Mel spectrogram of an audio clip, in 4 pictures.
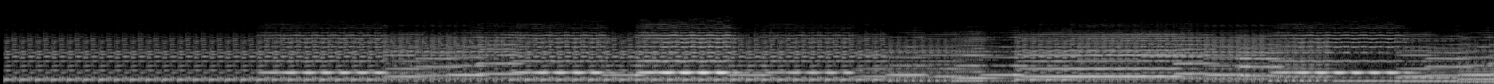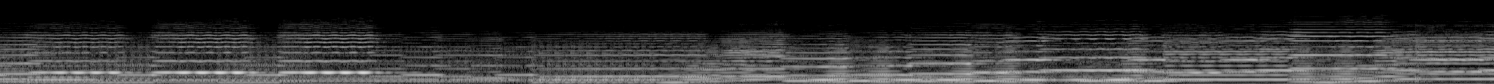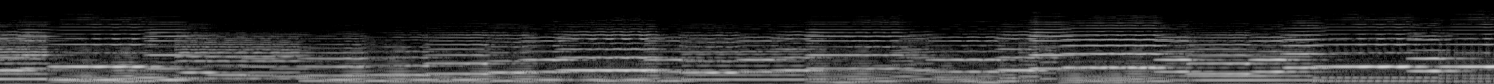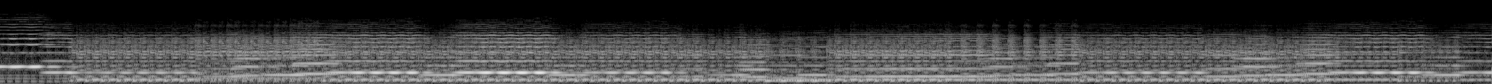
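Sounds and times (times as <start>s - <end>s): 
violin and cello duet: 0.0s - 59.7s.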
